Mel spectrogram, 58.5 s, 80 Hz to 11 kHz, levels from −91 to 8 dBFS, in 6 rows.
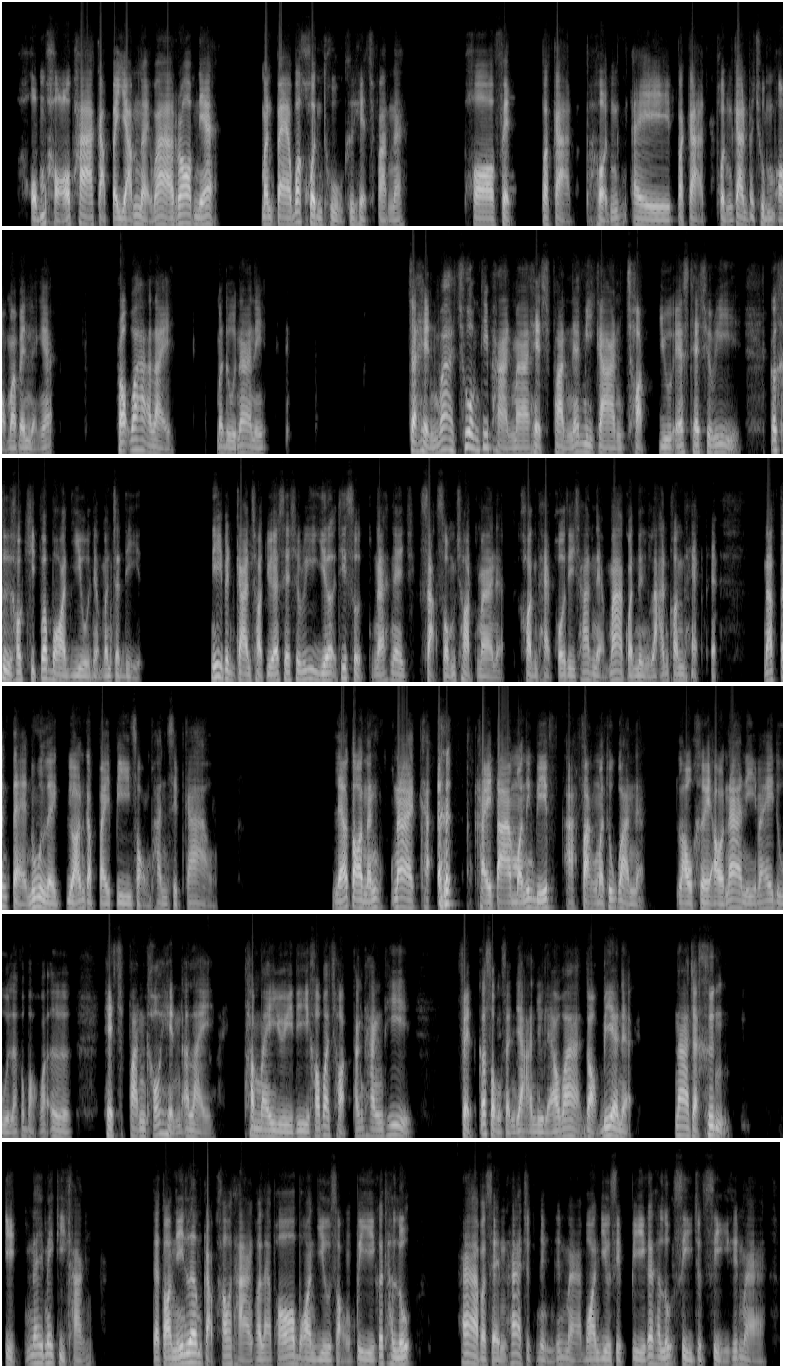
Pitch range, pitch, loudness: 95-120 Hz, 105 Hz, -23 LUFS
